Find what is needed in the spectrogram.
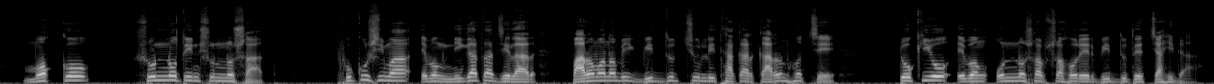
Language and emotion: Bengali, neutral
